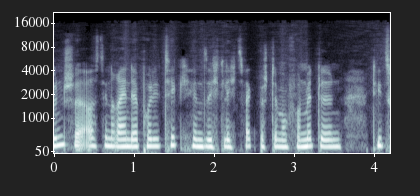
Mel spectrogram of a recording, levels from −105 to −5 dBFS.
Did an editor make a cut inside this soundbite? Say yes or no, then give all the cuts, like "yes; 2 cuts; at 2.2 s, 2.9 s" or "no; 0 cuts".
yes; 1 cut; at 2.3 s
